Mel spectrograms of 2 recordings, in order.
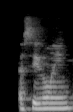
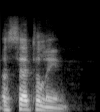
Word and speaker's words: acetylene: I know I didn't say that when I get, did I say it right this time? Acetylene? – Acetylene. – Acetylene. Okay. That's kind of like gluten.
